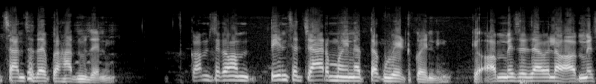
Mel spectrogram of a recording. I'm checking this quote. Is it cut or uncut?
cut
